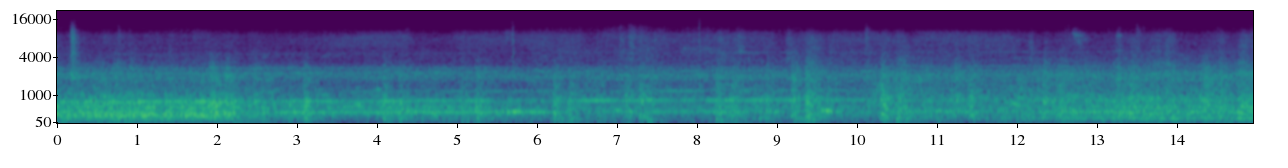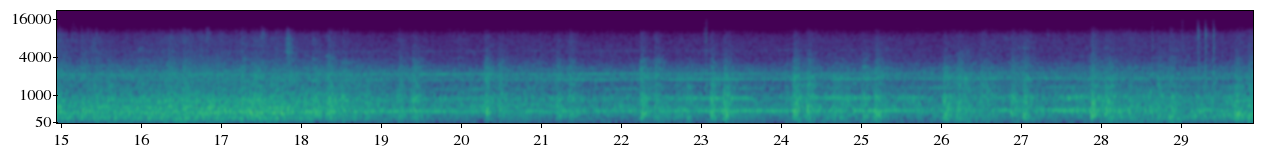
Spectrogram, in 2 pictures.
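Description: Keio 6000 series electric commuter train running, heard from inside the passenger car: a steady rumble with humming tones that drift slowly in pitch, and many irregular clicks over the rails.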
